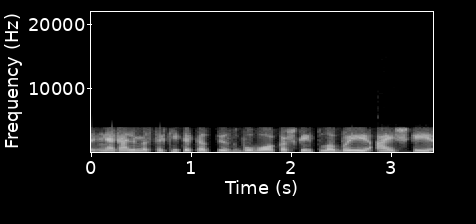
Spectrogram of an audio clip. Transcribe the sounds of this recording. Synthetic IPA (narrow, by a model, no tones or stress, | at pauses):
nʲɛɡɑːlʲɪmɐsɐkʲiːt̪ʲɪkɐt̪jɪsbʊʋoːkɐʃkɐɪplˠɐbɐɪɐɪʃʲkʲɛɪ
